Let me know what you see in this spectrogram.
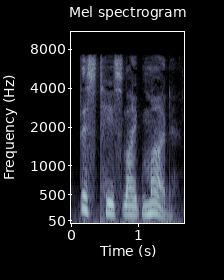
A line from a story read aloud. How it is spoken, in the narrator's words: the Tsar exclaimed, spitting out the bread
